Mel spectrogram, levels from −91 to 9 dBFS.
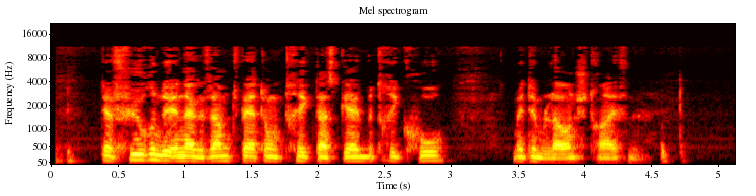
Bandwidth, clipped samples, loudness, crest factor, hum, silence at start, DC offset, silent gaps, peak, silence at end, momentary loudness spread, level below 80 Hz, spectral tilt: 11.5 kHz; under 0.1%; -17 LUFS; 16 dB; none; 0.1 s; under 0.1%; none; -2 dBFS; 0.5 s; 11 LU; -62 dBFS; -6 dB/octave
